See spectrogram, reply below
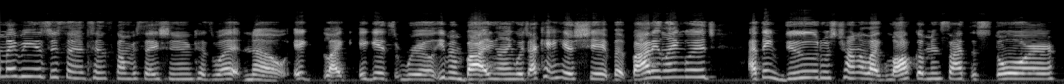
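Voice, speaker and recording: A young woman vlogger telling a casual storytime, animated and slangy, swearing often and talking straight to her viewers. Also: high-pitched. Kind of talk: casual storytime while doing a wig install.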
